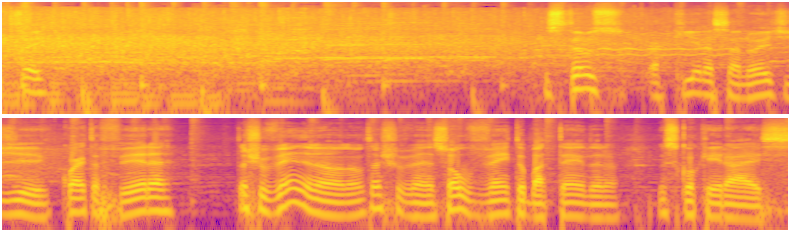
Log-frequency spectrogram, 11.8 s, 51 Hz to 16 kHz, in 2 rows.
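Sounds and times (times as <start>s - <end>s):
audience clapping in a small auditorium: 0.0s - 6.2s
speech: 0.2s - 0.7s, 4.1s - 11.7s.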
